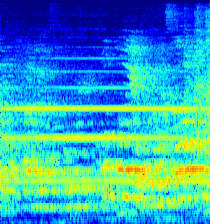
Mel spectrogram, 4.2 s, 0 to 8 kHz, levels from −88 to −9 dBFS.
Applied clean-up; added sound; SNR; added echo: none; Wind instrument, woodwind instrument; 4 dB; reverberation time 2.2 s.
